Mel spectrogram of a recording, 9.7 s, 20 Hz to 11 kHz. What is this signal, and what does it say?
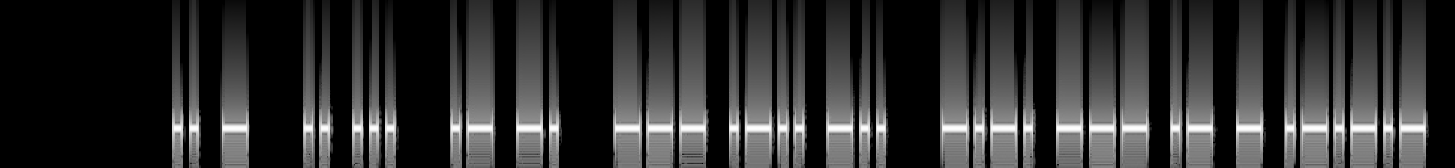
Morse code, heard as a keyed tone, about 22 wpm, 700 Hz. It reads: IT IS AN OLD COAT.
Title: Sentences from Top 1600 Words 22wpm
